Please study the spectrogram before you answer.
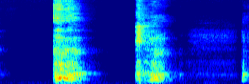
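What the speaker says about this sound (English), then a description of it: "Excuse me, I've still got a bit of a cough." Two throaty coughs, close and fairly loud, with a short third one trailing after a pause; no talking.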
